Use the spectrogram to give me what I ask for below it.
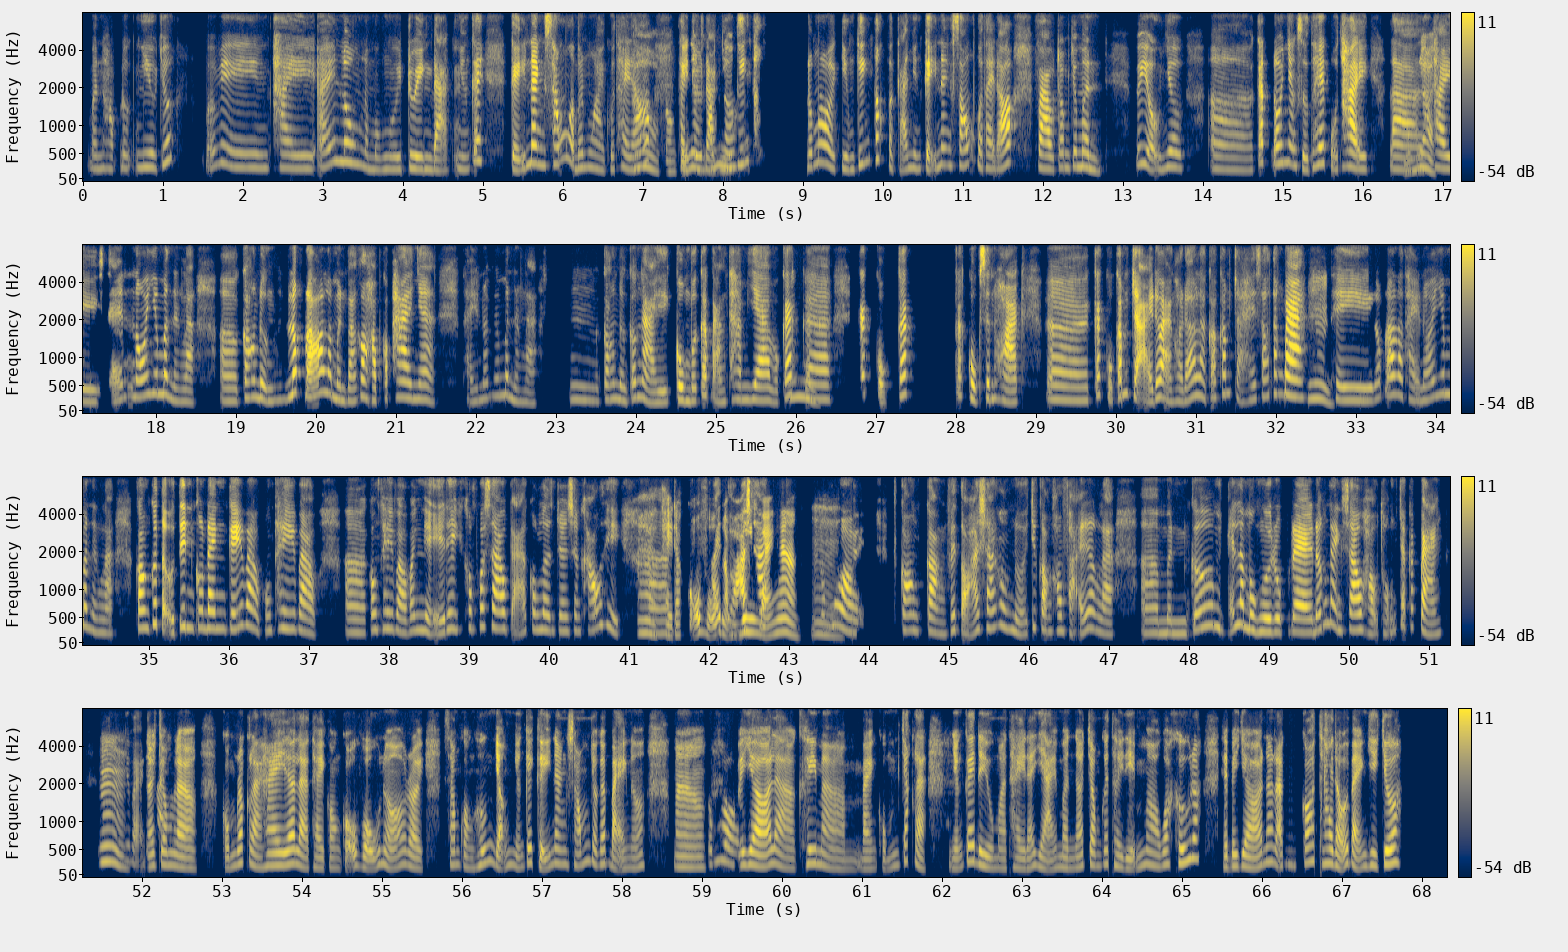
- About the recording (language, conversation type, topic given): Vietnamese, podcast, Bạn có thể kể về một người đã làm thay đổi cuộc đời bạn không?
- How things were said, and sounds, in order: other background noise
